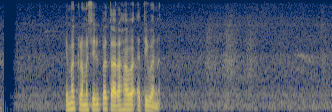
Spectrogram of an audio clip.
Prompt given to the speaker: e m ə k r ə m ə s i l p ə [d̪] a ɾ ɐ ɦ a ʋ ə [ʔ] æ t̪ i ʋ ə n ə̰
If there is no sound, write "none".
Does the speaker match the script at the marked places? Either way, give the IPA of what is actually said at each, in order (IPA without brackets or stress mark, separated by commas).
t̪, ʔ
